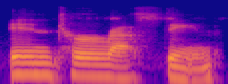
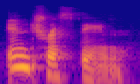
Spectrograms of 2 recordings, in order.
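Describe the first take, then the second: First: "interesting" slowly in four full syllables, in-ter-est-ing; careful, unreduced "interesting". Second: "interesting" reduced to in-tres-ting; fluent, shortened "interesting" in three syllables. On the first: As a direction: sound every syllable of "interesting". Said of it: "sometimes it's said as a four-syllable word". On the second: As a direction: drop the middle vowel of "interesting". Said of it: "It becomes a three-syllable word". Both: Shown as a demonstration.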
